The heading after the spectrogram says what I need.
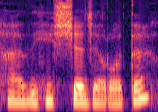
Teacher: شج light اور را بیچ میں ہیوی بعد میں تا لائٹ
